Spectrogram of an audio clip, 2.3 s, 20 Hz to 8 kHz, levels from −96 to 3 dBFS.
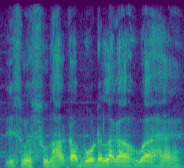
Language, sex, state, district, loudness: Hindi, male, Bihar, Patna, -15 LUFS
